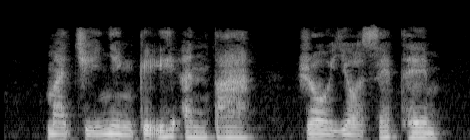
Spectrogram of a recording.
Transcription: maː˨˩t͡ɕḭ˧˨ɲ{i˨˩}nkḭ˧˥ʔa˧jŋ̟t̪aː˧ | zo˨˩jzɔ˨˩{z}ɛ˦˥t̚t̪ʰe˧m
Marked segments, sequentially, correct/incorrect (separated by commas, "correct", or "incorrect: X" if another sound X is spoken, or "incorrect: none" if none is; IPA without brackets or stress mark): correct, incorrect: s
